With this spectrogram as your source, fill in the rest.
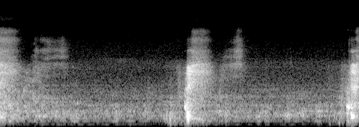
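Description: A man breathes out hard with effort.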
